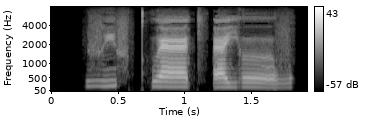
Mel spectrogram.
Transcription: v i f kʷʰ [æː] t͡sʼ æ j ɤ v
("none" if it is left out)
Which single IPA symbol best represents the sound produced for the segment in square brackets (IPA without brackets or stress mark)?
æː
